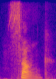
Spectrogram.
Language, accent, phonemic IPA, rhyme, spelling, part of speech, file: English, US, /sʌŋk/, -ʌŋk, sunk, verb, En-us-sunk.ogg
- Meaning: 1. past participle of sink 2. past of sink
